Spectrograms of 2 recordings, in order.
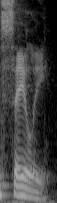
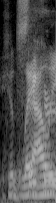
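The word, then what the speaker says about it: Salley: Robert Horry and John Saley are the only players that won championships with 3 teams. John Sally. Sally, I said it wrong.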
